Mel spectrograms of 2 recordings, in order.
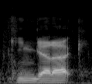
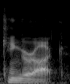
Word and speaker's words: Kingarrock: We're out here at Kingarrock. I think I pronounced that right, Kingarrock. So, been working on that just for y'all to pronounce it properly. Didn't want to, I kept calling it Kingarrock, if I'm being real.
